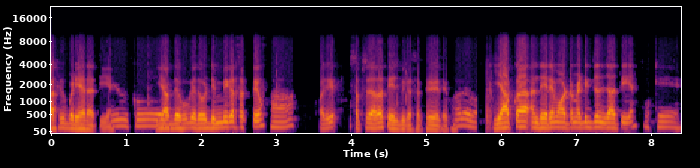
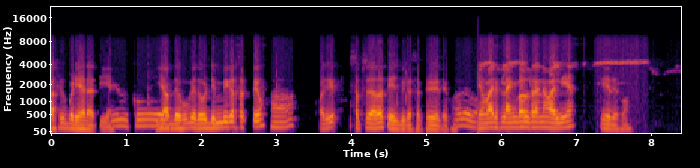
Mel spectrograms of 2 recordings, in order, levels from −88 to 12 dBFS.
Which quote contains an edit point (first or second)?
second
